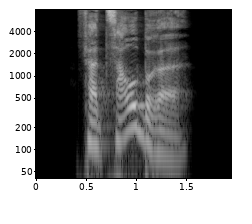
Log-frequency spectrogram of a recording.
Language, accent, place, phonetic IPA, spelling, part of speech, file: German, Germany, Berlin, [fɛɐ̯ˈt͡saʊ̯bʁə], verzaubre, verb, De-verzaubre.ogg
- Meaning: inflection of verzaubern: 1. first-person singular present 2. first/third-person singular subjunctive I 3. singular imperative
